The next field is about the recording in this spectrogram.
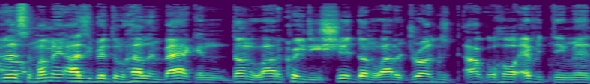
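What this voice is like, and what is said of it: Hoarse, failing voice. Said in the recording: “I sound like shit, man. I'm kind of losing my voice”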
